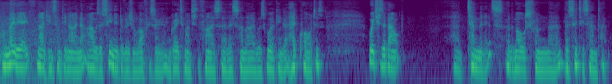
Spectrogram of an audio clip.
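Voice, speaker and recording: An older man with a low, husky voice gives a steady account in an interview. He speaks as a retired fire officer, calm and matter-of-fact. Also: fairly quick. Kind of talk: interview recollection.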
